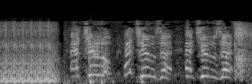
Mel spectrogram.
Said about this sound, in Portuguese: Chama o homem, cara, isso daí acho que é Uzi. Uzi é fraquinho, então.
